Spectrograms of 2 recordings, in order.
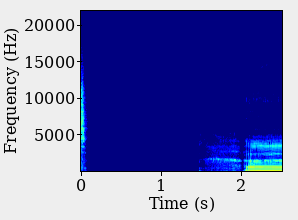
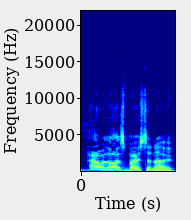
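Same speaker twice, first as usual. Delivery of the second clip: much higher squeaky retort in character; mock reply; 14 semitones higher than usual. Streamer answering his own film quote, much higher.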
